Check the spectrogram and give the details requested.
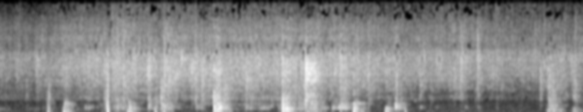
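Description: Sliced onions, curry leaves and mustard seeds sizzling in hot oil in a kadai, with a spatula stirring them and scraping and knocking irregularly against the pan.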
